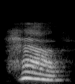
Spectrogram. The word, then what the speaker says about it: have: Então, aqui, na pronúncia, nós temos have, com esse H aspirado, o H em inglês tende a ser aspirado. Have. Não pronunciamos E no final das palavras, com exceção dessa palavra que só tem uma sílaba, let me have a bottle.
